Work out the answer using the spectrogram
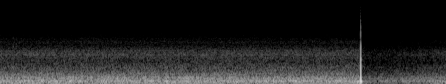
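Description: Slow-moving double-stacked container freight train rolling past with a steady low rumble. One sharp clank about three and a half seconds in, after which the rumble is quieter.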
